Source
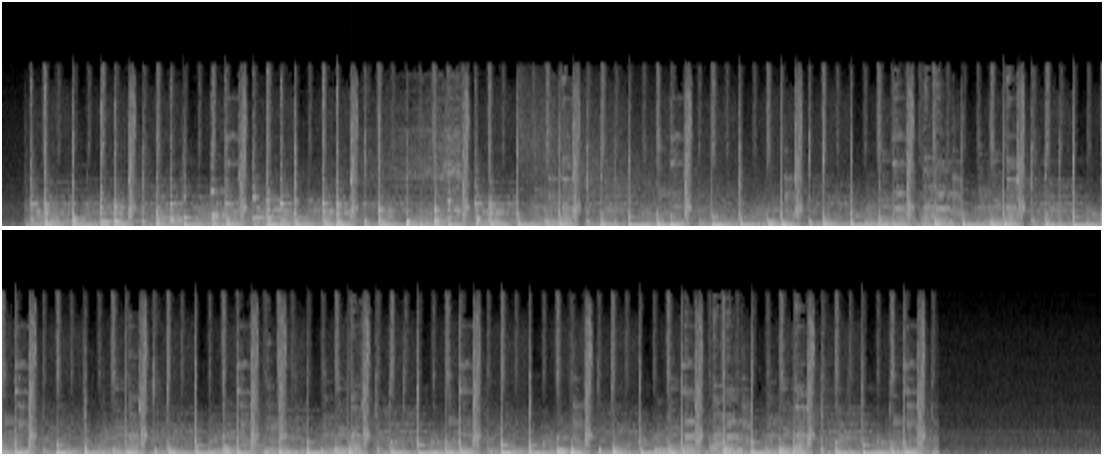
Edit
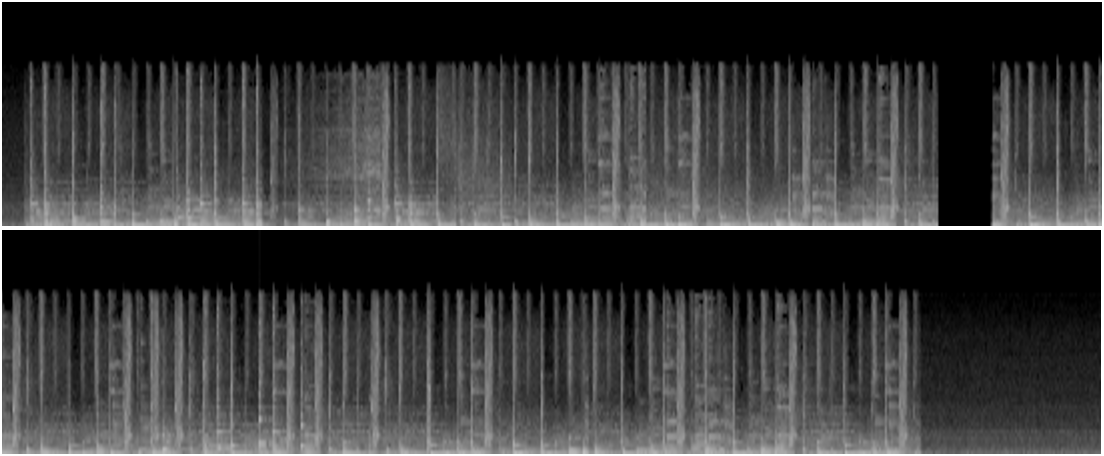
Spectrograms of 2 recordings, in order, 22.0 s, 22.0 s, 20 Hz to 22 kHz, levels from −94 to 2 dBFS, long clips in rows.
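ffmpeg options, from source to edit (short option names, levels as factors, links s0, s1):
-filter_complex "[0:a]asplit=15[s0][s1][s2][s3][s4][s5][s6][s7][s8][s9][s10][s11][s12][s13][s14];[s0]atrim=end=1.132[s15];[s1]atrim=start=13.868:end=14.502[s16];[s2]atrim=start=2.558:end=3.41,asetpts=PTS-STARTPTS,afade=t=out:st=0.848:d=0.004:c=hsin:silence=0.211349[s17];[s3]atrim=start=3.41:end=5.342,asetpts=PTS-STARTPTS,afade=t=in:d=0.94:silence=0.211349[s18];[s4]atrim=start=5.808:end=6.362[s19];[s5]atrim=start=8.028:end=9.382[s20];[s6]atrim=start=6.358:end=8.032[s21];[s7]atrim=start=9.378:end=10.63,asetpts=PTS-STARTPTS,afade=t=out:st=1.248:d=0.004:c=hsin[s22];[s8]atrim=start=10.63:end=11.17,asetpts=PTS-STARTPTS,volume=0[s23];[s9]atrim=start=11.17:end=13.872,asetpts=PTS-STARTPTS,afade=t=in:d=0.004:c=hsin[s24];[s10]atrim=start=1.128:end=2.562[s25];[s11]atrim=start=14.498:end=15.142[s26];[s12]atrim=start=12.348:end=12.942[s27];[s13]atrim=start=15.138:end=16.742[s28];[s14]atrim=start=17.038[s29];[s15][s16]acrossfade=d=0.004:c1=hsin:c2=hsin[s30];[s17][s18]concat=n=2:v=0:a=1[s31];[s30][s31]acrossfade=d=0.004:c1=hsin:c2=hsin[s32];[s32][s19]acrossfade=d=0.004:c1=hsin:c2=hsin[s33];[s33][s20]acrossfade=d=0.004:c1=hsin:c2=hsin[s34];[s34][s21]acrossfade=d=0.004:c1=hsin:c2=hsin[s35];[s22][s23][s24]concat=n=3:v=0:a=1[s36];[s35][s36]acrossfade=d=0.004:c1=hsin:c2=hsin[s37];[s37][s25]acrossfade=d=0.004:c1=hsin:c2=hsin[s38];[s38][s26]acrossfade=d=0.004:c1=hsin:c2=hsin[s39];[s39][s27]acrossfade=d=0.004:c1=hsin:c2=hsin[s40];[s40][s28]acrossfade=d=0.004:c1=hsin:c2=hsin[s41];[s41][s29]acrossfade=d=0.004:c1=hsin:c2=hsin"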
